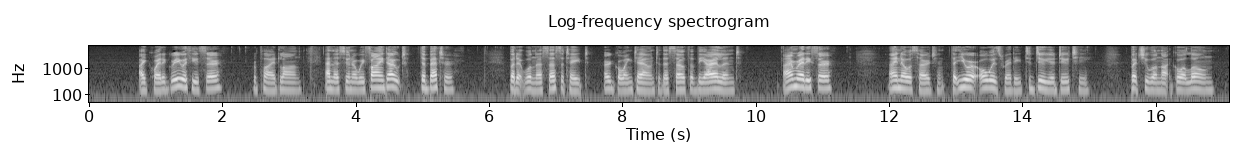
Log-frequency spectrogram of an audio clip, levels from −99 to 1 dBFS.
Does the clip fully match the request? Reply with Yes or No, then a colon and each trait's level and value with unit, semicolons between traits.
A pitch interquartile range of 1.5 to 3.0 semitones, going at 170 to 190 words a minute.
Yes: narrow, 2.6 semitones; average, 180 wpm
